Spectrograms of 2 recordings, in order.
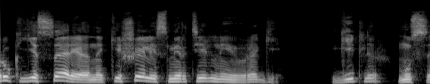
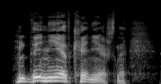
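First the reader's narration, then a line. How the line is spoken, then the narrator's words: Laughing answer. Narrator (Russian): рассмеявшись, ответил Клевенджер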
